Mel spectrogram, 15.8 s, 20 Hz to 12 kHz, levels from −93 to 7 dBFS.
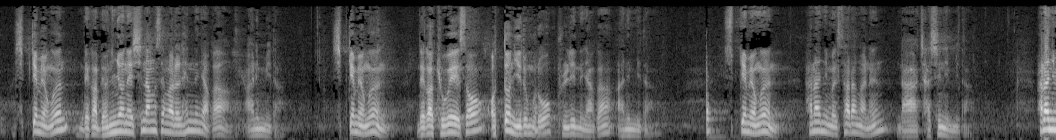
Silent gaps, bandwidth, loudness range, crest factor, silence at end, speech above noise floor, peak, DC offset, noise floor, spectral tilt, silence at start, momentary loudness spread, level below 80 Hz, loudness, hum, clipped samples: none; 11 kHz; 6 LU; 22 dB; 0 s; 34 dB; 0 dBFS; under 0.1%; -54 dBFS; -4.5 dB/octave; 0.2 s; 14 LU; -60 dBFS; -21 LUFS; none; under 0.1%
